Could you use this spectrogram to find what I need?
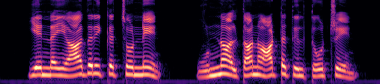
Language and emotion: Tamil, angry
